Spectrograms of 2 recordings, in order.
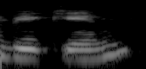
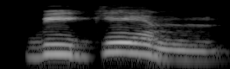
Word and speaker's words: begin: Jadi, contoh kayak umpama ee dua suku kata begin tulisannya begin. Nah, ini kata kerja. Kalau kata kerja ada dua suku kata, intonasinya lebih tinggi tuh di suata kedua itu pasti begin. begin. Jadi bukan begin bukan begin.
